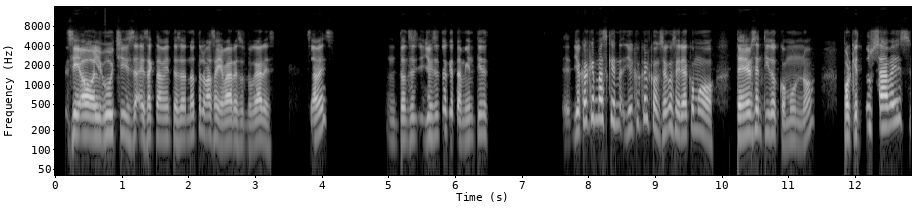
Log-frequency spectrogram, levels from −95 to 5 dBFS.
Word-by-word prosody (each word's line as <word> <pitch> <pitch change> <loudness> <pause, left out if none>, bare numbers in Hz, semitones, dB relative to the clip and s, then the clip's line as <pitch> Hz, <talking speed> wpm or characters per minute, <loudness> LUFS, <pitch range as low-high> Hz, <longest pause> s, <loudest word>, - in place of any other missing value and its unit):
sí, 170 +2 +4
o 170 -1 +8
el 160 -1 +2
Gucci, 180 0 -2
exa 155 0 -3
exactamente, 155 -1 -1
o - - -5
sea, 150 0 -3
no 165 +2 -4
te - - -8
lo - - -3
vas 170 -1 0
a - - +1
llevar 140 +2 +3
a - - -1
esos 135 -1 -11
lugares, 130 -1 -1 0.5
¿sabes? - - -1 0.8
Entonces, 150 +3 -7
yo 160 - -1
siento 170 +6 -6
que 190 - -3
también 150 0 -3
tienes 175 +1 -6 1.1
eh, 420 -1 -16
yo 195 - 0
creo 270 - +3
que 310 - 0
más 300 -1 +3
que 270 - -2
na 250 - -10
yo 210 - -7
creo 260 - -14
que 310 - -2
el 310 - -5
consejo 200 - -3
sería 175 -3 +1
como, 195 -8 -2 0.3
tener 170 +3 +6
sentido 180 -3 -3
común, 140 0 -7
¿no? 210 - -6 0.4
Porque 165 +1 +3
tú 230 - -9
sabes, 240 +7 +4
170 Hz, 210 wpm, -25 LUFS, 150-205 Hz, 1.1 s, o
